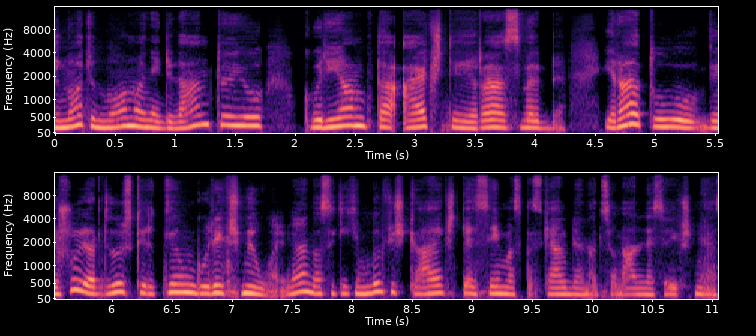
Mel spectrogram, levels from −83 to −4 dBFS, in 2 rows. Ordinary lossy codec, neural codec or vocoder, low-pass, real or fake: AAC, 96 kbps; codec, 44.1 kHz, 2.6 kbps, DAC; 14.4 kHz; fake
